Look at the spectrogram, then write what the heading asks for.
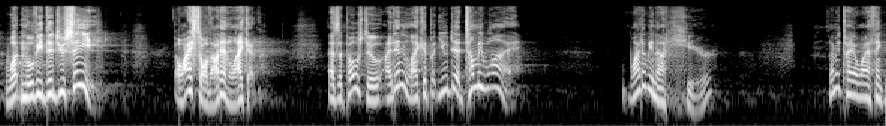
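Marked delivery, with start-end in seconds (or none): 0.1-1.3 loud, eager question; really want to know, asking loudly; curious friend. Acted. Pastor voicing a curious friend at lunch, loud and eager. 2.3-3.4 loud, offhand brush-off; dismissive friend. Acted. Pastor voicing a friend who cuts the talk short, loud and dismissive. 5.1-7.0 climbing higher into an eager question; curious listener. Acted. Pastor voicing a friend who truly wants to hear, rising and eager.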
